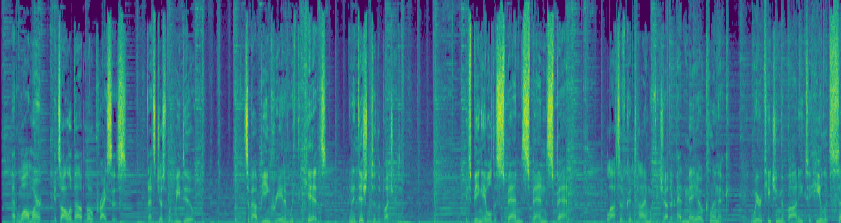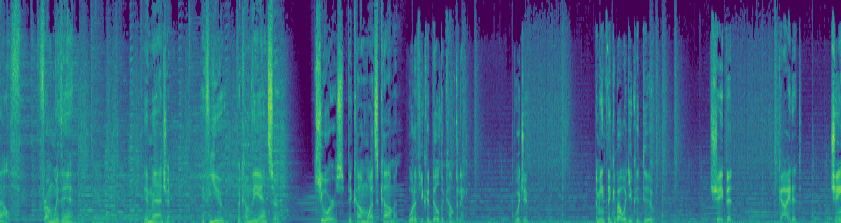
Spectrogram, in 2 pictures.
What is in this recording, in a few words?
Commercial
